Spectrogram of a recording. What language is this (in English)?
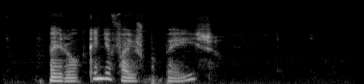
Galician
